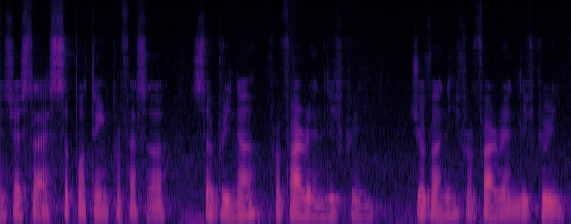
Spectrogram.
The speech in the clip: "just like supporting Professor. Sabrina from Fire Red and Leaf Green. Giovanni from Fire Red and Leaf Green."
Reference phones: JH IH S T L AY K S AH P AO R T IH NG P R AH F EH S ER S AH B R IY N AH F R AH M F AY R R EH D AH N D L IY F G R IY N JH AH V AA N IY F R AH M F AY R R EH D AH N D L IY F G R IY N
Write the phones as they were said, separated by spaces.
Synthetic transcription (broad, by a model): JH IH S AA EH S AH P AO T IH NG P R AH F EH S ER S AH B R IY N AH F R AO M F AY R R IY AH N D L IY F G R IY N JH AH V AA N IY F R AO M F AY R R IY AH N L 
